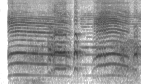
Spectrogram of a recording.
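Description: Lambs bleat in two long, wavering cries, close and clear, with a chicken clucking faintly underneath.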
